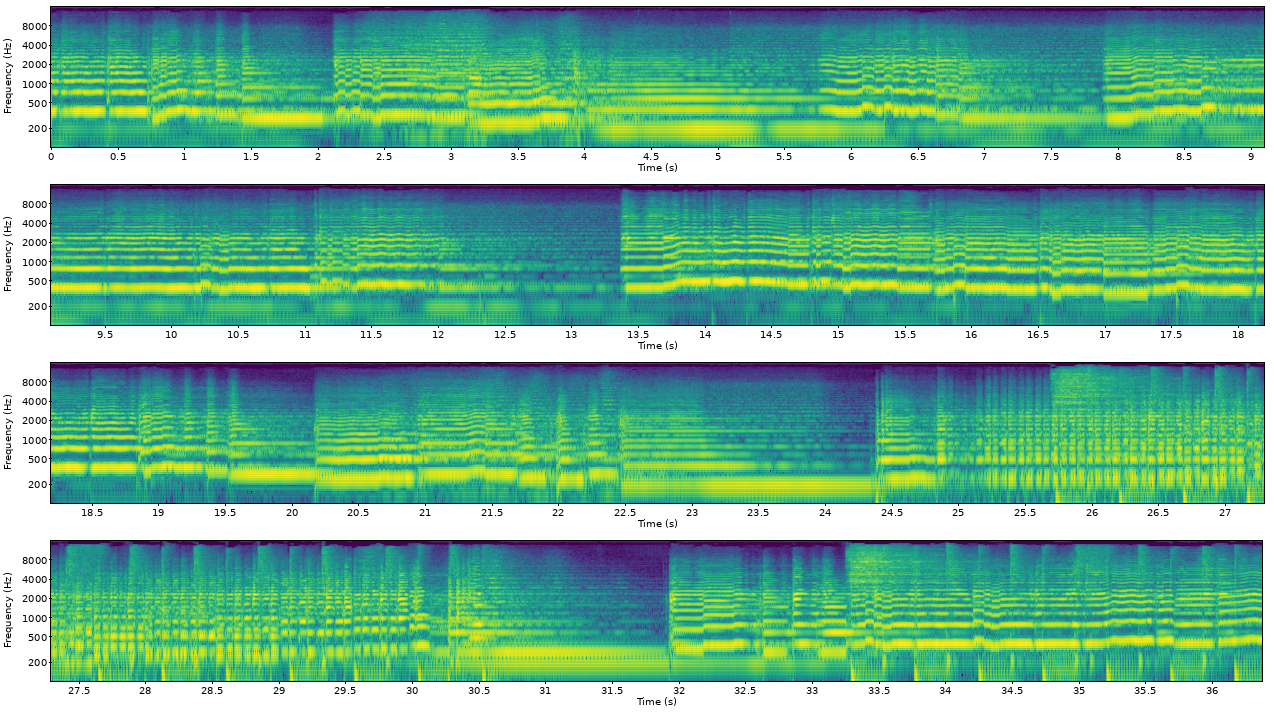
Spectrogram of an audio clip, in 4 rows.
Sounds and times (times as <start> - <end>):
Violin, fiddle: 0.0 - 36.3.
